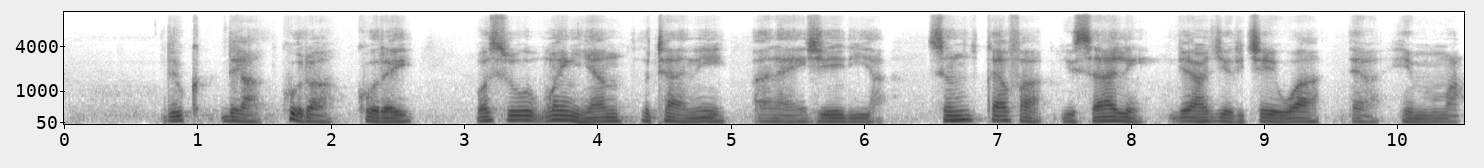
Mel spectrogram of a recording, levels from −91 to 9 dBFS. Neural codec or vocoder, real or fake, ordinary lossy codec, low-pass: codec, 16 kHz in and 24 kHz out, 0.8 kbps, FocalCodec, streaming, 65536 codes; fake; none; 10.8 kHz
